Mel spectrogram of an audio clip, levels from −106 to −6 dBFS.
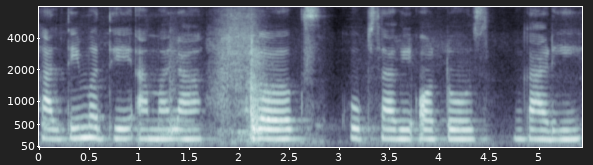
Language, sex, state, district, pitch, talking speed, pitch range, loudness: Marathi, female, Maharashtra, Gondia, 200 Hz, 90 wpm, 200-205 Hz, -20 LUFS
